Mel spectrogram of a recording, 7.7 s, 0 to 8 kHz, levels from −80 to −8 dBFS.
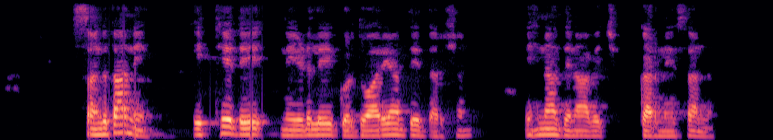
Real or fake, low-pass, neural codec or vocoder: real; 7.2 kHz; none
